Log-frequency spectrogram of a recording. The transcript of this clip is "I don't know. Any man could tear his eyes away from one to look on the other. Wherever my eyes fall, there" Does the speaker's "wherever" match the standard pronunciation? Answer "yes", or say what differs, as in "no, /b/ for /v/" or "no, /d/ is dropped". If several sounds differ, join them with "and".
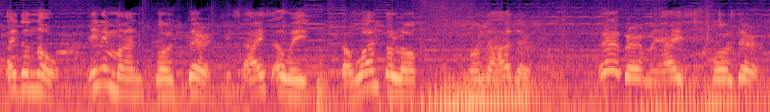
no, /ɹ/ is dropped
